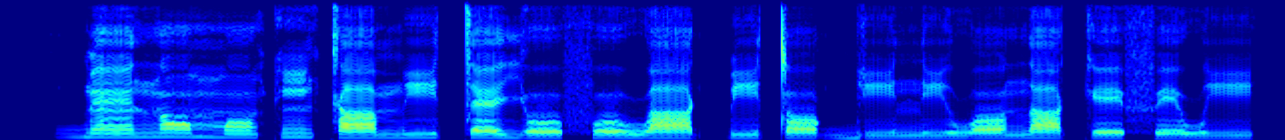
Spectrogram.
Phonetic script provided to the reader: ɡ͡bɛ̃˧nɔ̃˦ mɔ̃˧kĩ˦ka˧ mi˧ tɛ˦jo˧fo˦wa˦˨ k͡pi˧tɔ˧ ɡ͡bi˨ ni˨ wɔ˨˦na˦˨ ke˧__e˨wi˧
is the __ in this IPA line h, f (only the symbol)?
f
